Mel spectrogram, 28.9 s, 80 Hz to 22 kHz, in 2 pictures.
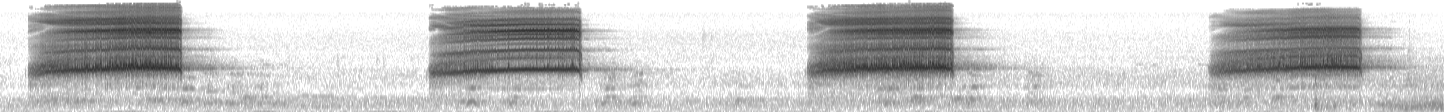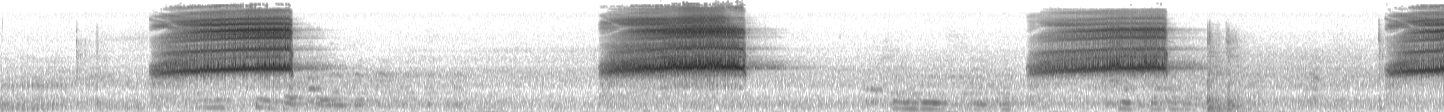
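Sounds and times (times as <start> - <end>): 
Western barn owl Tyto alba giving long harsh hissing screeches: 0.3 - 2.0, 4.3 - 6.0, 8.1 - 9.7, 12.1 - 13.9, 15.9 - 17.5, 20.4 - 22.2, 24.7 - 26.5, 28.3 - 28.8.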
